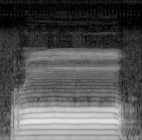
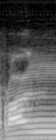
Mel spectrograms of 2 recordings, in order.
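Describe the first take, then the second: First: The syllable ends on a long open vowel. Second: The syllable ends with an added n sound. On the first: The speaker calls it right. "roknya dibaca panjang" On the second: The speaker calls it wrong. "jangan dibaca ron"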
